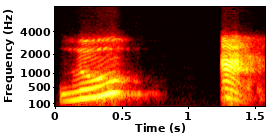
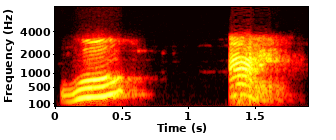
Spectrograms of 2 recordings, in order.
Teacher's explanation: When a patach is at the end of a word with a chet, I say ach.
